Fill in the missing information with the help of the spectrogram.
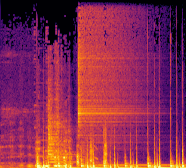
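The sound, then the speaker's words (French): A bomba hand drum, held between the player's legs, is played in a quick, uneven rhythm that alternates caresses and strikes. Its deep booming strikes mix with sharper slaps that ring with a slightly metallic edge, fairly loud, with no voices. “Des sons métalliques et profonds en jaillissent.”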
